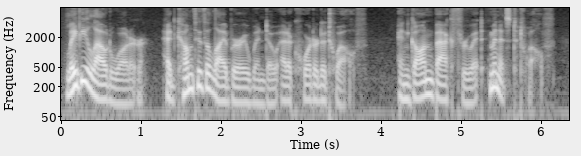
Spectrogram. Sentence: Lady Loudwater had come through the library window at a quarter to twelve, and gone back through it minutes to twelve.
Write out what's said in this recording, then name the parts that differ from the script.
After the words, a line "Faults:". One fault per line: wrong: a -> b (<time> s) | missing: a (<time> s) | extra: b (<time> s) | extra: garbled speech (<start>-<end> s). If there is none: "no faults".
Lady Loudwater had come through the library window at a quarter to twelve, and gone back through it minutes to twelve.
Faults:
no faults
